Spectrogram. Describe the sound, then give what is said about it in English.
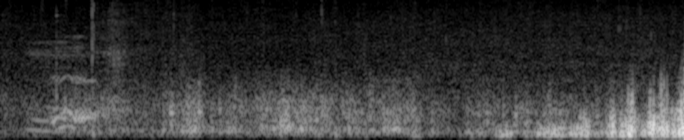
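Steady rain pours down in a continuous dense hiss, with a low rumbling undertone, growing heavier and louder toward the end. No one speaks. “I'm like standing in the rain and it's really wet now.”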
